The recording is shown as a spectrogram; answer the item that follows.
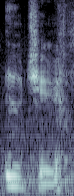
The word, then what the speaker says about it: Uchu: yes let's get going dj uchu am i pronouncing that right because i've been like i've never actually heard it said out loud is that pronounced correct that is correct it means infinite space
